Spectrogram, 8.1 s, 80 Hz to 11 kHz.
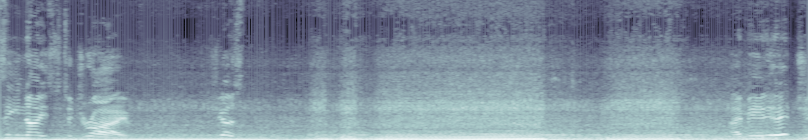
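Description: Custom 1968 Corvette engine rumbling during a road test drive, a deep steady drone with rising and falling revs, close and loud, under someone talking throughout.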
